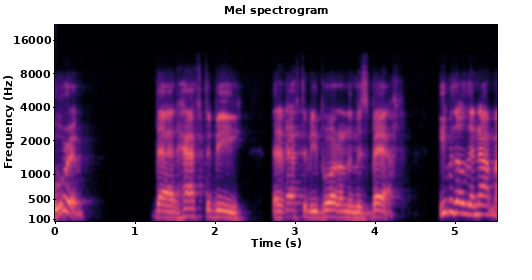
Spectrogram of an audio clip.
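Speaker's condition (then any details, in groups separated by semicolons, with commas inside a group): No condition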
